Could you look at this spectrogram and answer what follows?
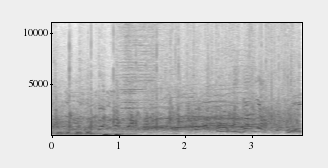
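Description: Studio audience applause on an Indonesian comedy show, a dense steady wash of clapping holding at an even level for a few seconds, with a voice briefly audible at the start.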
